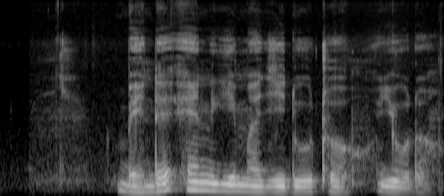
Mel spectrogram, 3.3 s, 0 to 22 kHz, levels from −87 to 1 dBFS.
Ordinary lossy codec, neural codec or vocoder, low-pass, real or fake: none; none; none; real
